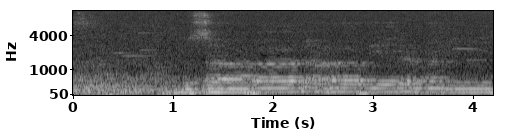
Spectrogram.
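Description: Buddhist devotional chanting starts about a second in: a single low voice holding long, steady notes.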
